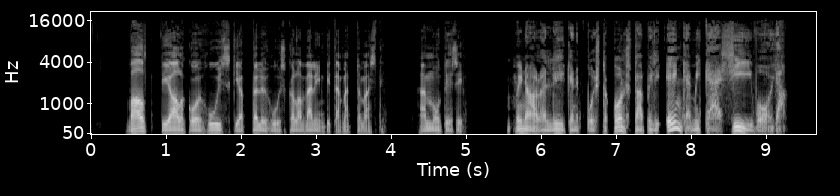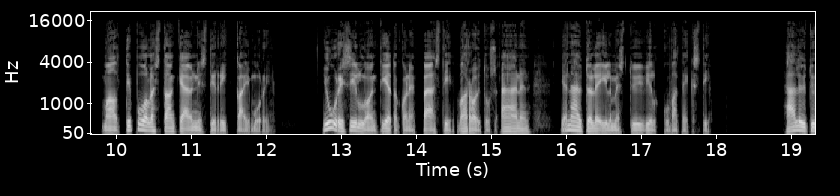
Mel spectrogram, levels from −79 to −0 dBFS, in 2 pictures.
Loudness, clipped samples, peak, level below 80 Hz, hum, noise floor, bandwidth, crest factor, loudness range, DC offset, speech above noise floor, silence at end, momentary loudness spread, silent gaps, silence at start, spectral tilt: -22 LUFS; under 0.1%; -2 dBFS; -48 dBFS; none; under -90 dBFS; 16.5 kHz; 20 dB; 5 LU; under 0.1%; over 69 dB; 0 s; 11 LU; 5.24-5.41 s, 9.47-9.51 s, 9.58-9.69 s; 0.5 s; -5.5 dB/octave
